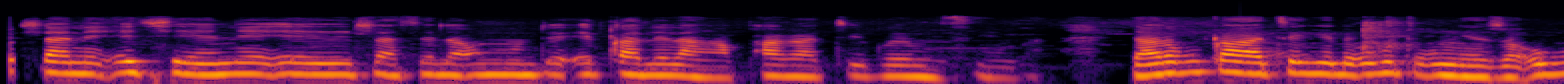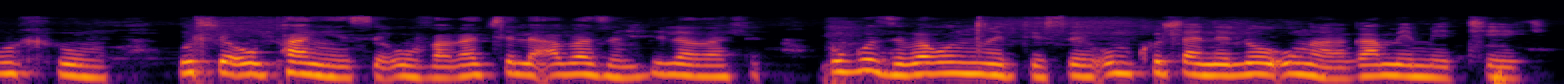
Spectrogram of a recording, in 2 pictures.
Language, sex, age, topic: North Ndebele, female, 25-35, health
